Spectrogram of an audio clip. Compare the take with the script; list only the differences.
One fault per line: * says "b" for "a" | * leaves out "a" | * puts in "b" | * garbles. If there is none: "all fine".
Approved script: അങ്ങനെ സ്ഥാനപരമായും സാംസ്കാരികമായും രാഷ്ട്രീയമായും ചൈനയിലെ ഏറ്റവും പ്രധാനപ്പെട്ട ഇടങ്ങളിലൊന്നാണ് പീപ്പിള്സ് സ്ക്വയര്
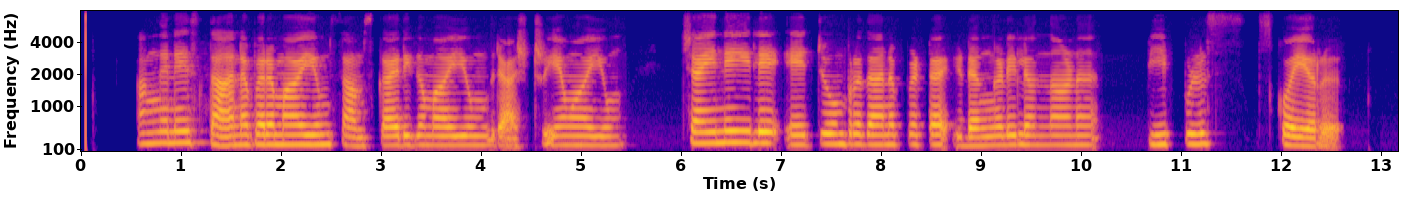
all fine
